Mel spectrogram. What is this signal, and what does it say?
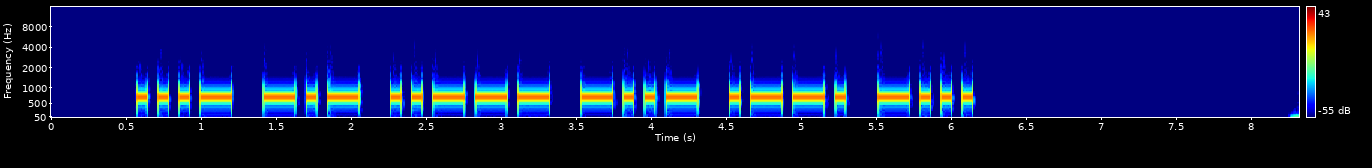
Morse code, heard as a keyed tone, about 17 wpm, 700 Hz. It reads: VK2XPB
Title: DXCC-100 Call Signs - 6 Characters - 17wpm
